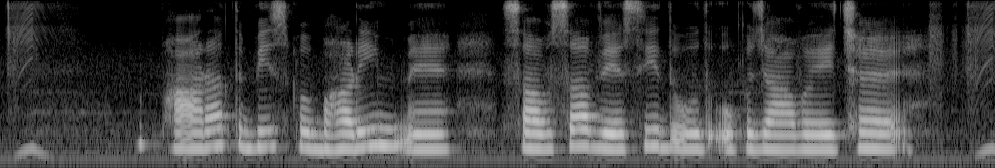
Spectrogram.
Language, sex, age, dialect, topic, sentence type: Maithili, female, 31-35, Bajjika, agriculture, statement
